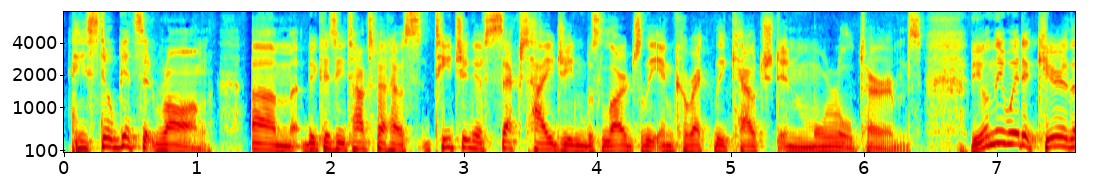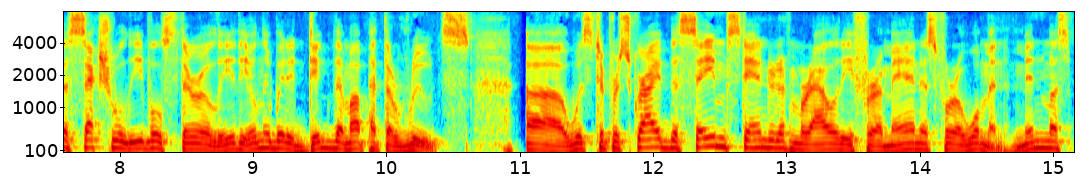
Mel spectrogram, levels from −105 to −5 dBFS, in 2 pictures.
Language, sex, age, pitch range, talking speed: English, male, 30-49, 95-130 Hz, 235 wpm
